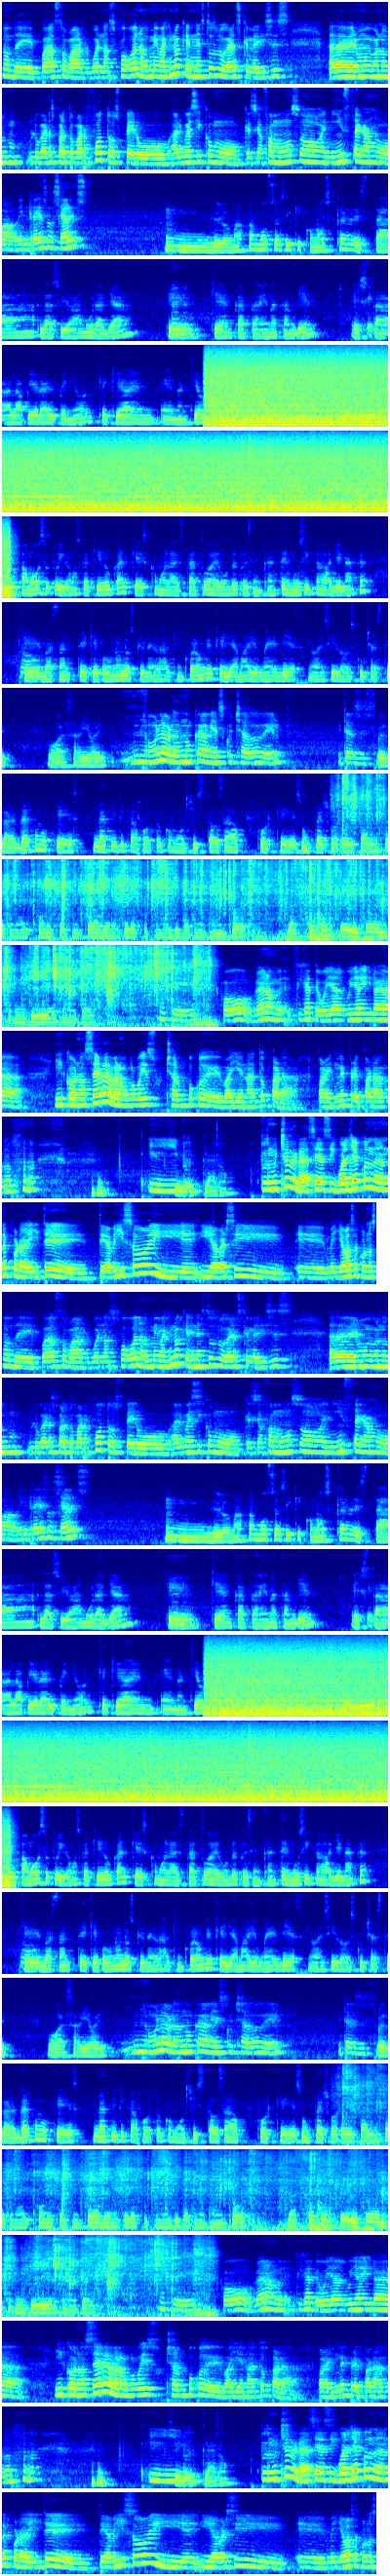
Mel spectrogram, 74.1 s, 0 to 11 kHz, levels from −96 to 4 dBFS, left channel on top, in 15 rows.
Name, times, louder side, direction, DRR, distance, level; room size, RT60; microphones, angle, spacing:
voice 1, 0.0-11.0 17.0-17.3 34.9-35.1 41.1-43.2 44.0-44.3 56.5-57.0 57.3-65.2 66.2-66.8 67.7-74.1, left 2 dB, 45° left, 2.5 m, -37 dB
voice 2, 12.0-16.6 16.9-18.9 19.3-23.1 24.1-24.7 25.4-28.7 29.3-34.4 34.9-39.7 40.2-40.9 44.4-52.7 53.2-55.7 65.5-65.7 66.5-67.3, right 1 dB, 15° right, 1.0 m, -45 dB
sound 1, 22.4-29.8, left 2 dB, 15° left, 0.7 m, -30 dB
sound 2, 48.8-57.1, left 7 dB, 70° left, 3.0 m, -41 dB
22.0 x 7.5 x 2.2 m
head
